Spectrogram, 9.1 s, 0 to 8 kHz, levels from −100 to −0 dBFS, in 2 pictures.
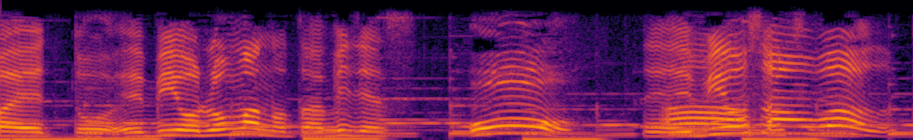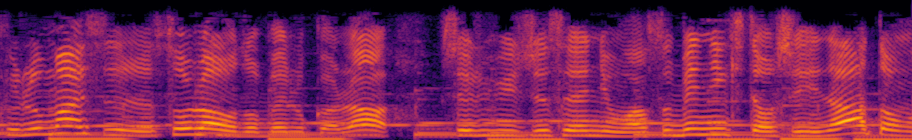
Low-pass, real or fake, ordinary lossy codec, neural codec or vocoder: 7.2 kHz; real; Opus, 64 kbps; none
